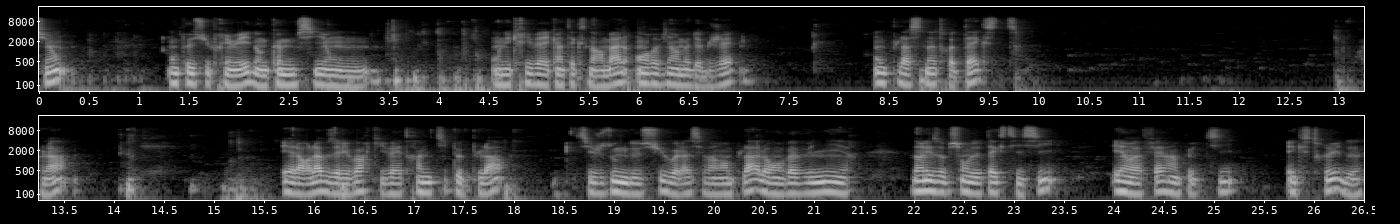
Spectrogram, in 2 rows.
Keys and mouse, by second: 0.2 BackSpace, 0.5 BackSpace, 0.6 BackSpace, 3.4-4.4 typing, 5.9 Tab, 6.6 g, 8.5 click, 8.8 s, 9.7 click, 9.8 g, 11.3 click, 11.6 g, 12.6 click, 13.0 z, 13.3 middle click, 14.2 ctrl+middle click, 14.5 middle click, 15.1 g, 17.4 shift+click, 17.9 KP_Decimal, 18.6 middle click, 21.7 click, 25.5 click.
